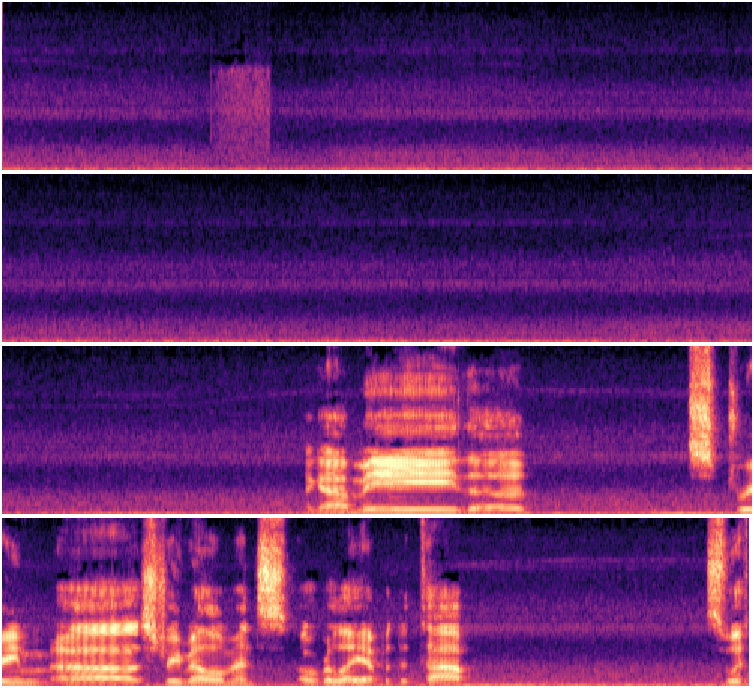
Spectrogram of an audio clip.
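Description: A truck engine hums steadily in a low drone.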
